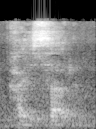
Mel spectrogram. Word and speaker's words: 카이사르: 카이사르, 시저. 이 C 발음은 시저가 되고 크 발음은 카이사르.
